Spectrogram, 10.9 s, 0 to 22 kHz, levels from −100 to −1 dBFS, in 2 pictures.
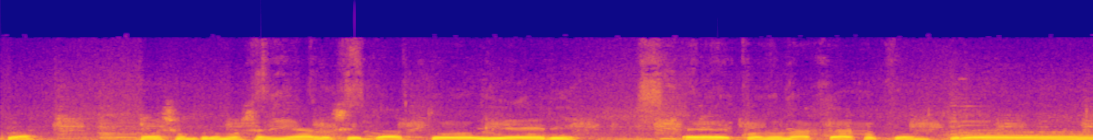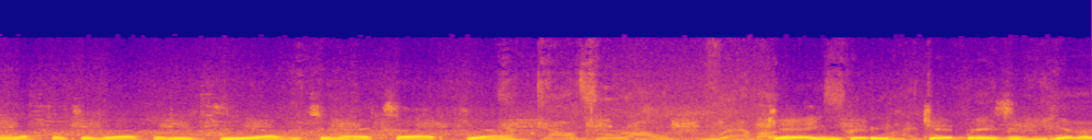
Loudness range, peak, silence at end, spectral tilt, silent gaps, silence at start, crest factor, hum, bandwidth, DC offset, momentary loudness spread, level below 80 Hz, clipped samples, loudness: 2 LU; 0 dBFS; 0 s; -7 dB/octave; none; 0 s; 12 dB; none; 15 kHz; under 0.1%; 12 LU; -46 dBFS; under 0.1%; -12 LUFS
